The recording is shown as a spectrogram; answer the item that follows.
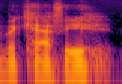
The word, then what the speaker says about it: McAfee: Rowan goes, "Hey Evan, how do you pronounce Brody's last name?" And I go, "McAfee." She goes, "Okay, well Adrian did it wrong." And I'm like, "How did she pronounce it? It's like Pat McAfee."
